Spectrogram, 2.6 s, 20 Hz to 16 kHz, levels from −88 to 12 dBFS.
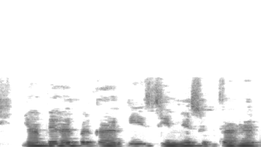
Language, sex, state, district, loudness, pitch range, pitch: Hindi, female, Bihar, East Champaran, -19 LUFS, 185-190 Hz, 190 Hz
